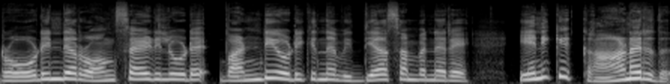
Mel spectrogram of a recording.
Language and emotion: Malayalam, disgusted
